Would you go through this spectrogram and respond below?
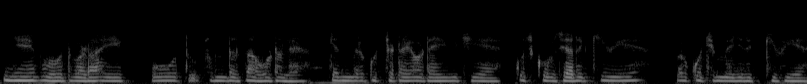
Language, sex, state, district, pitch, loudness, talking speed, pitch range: Hindi, male, Uttar Pradesh, Muzaffarnagar, 165 Hz, -42 LUFS, 215 wpm, 160-175 Hz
